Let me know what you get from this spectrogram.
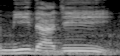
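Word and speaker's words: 미닫이: তাহলে সেম একইভাবে হবে মিদাজি। মিদাজি মানে স্লাইডিং করা দরজা। এখন এটা আমরা উচ্চারণ করি খাছি মানে একসাথে।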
